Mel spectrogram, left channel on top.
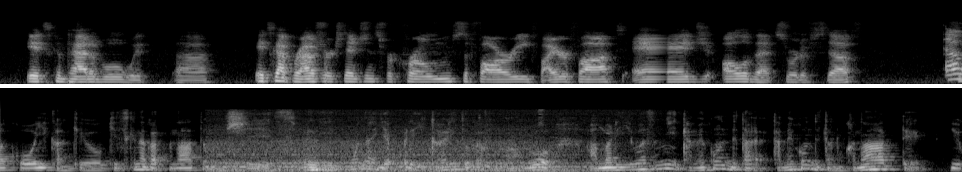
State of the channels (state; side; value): different; both; correlation -0.03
